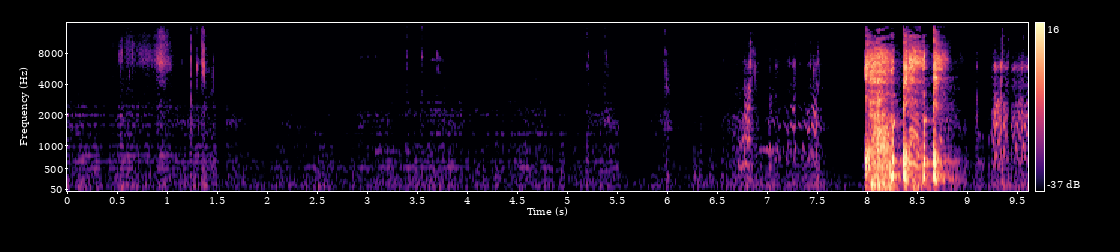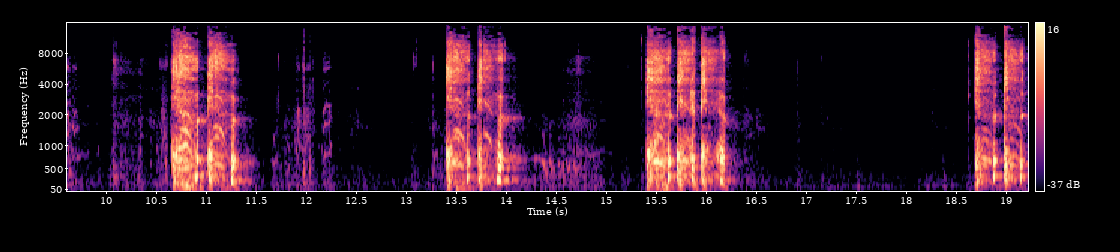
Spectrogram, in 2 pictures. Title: Anfisa-cat is coughing OR laughing?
